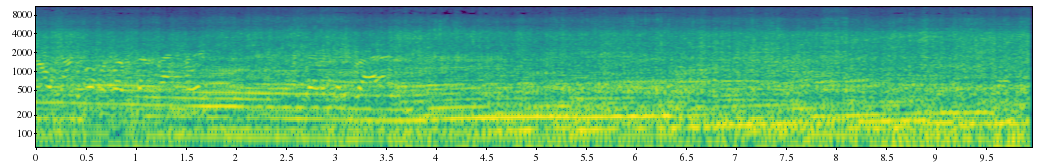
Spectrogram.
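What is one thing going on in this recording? Race car engines roar loudly as cars speed around a dirt track.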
